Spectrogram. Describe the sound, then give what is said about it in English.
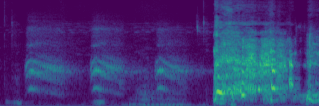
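A crow-caw sound effect played from a soundboard: three caws in a steady, evenly spaced rhythm, each call harsh and nasal, followed by a sudden louder burst of rough, noisy squawking that fills the last second. “The crow is the best.”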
